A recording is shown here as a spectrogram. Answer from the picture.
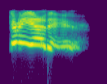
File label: Voices Heavy Losses Male Old; Rebel Cops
